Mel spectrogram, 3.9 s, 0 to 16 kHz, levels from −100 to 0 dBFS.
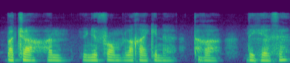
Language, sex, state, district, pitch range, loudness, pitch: Nagamese, male, Nagaland, Kohima, 115-125 Hz, -21 LUFS, 120 Hz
